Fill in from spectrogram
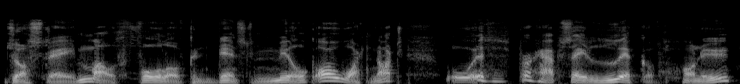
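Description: A man voicing a humble, earnest, slow-witted bear in a storybook, with a plodding manner. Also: deep voice, sing-song, a little mellow, slightly rough, no echo, voice pushed down, full character voice. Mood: dreamy, wistful. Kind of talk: storybook character reading.

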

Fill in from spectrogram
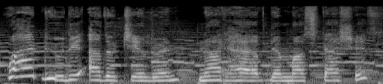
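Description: Little child doll , played by a man, plaintive and slow, for a toy skit over playful kids' music. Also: high voice, animated. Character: odd little child doll questioning and explaining to mommy.

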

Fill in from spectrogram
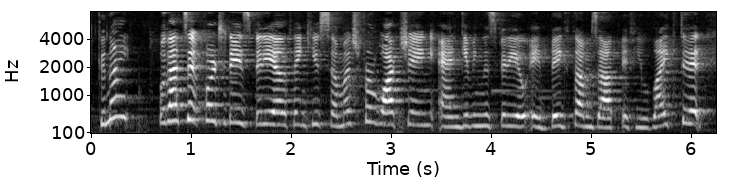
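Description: Upbeat young woman chatting in her vlog, crisp bright voice, kinda high, soft music under it. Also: fairly even intonation, a little fast. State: pregnant. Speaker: vlogger host. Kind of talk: cheerful vlog talk and voice-over narration.

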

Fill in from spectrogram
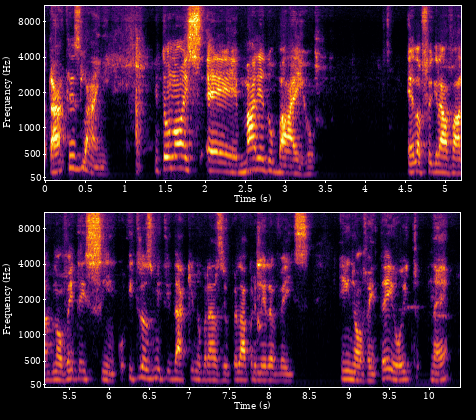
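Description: A man's voice: fairly high pitch, slight background noise. A man with a Brazilian accent giving an informal online lecture, chatty and addressing viewers by name. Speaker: guest lecturer.

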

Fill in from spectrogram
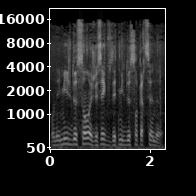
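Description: Surrounded by trees and bushes, a vlogger in his thirties holds his phone at arm's length and rambles very fast to his followers in slangy, casual speech despite being in pain. His voice is mid-range with a dark tone, and the noisy outdoor recording carries background ambience.

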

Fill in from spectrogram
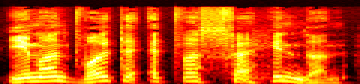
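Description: A male narrator voicing a calm, superior detective in an audiobook, slow and measured with a husky tone. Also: on the high side, dry recording, clean studio sound, heavily acted.

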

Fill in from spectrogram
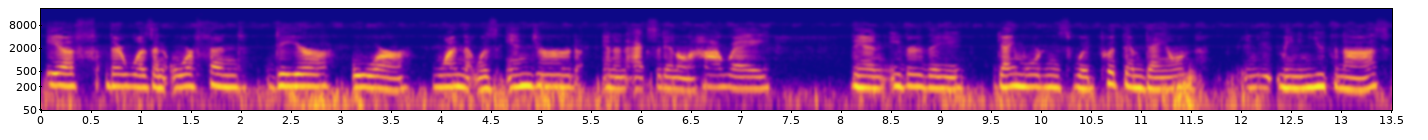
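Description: Middle-aged woman, wildlife rehabber, patient step-by-step explainer, camera a few feet off outdoors, clear background noise. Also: mid-range voice, little pitch movement, slow. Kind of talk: casual outdoor interview. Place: outdoors by a metal barn wall.

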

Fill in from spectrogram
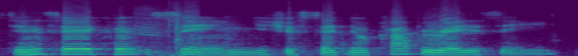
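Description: A man's voice: mid-range voice, steady tone, a little slow, poor audio. A man playing a co-op game, bantering and teasing in a contrary, joking way. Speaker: gamer. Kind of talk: co-op gameplay chat.

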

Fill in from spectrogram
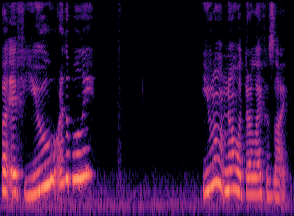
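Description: A woman's voice: high-pitched, big pitch swings, slow, mellow. A woman vlogging to her channel in a rambling, earnest way, full of hesitant restarts. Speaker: YouTuber. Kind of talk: casual vlog monologue.

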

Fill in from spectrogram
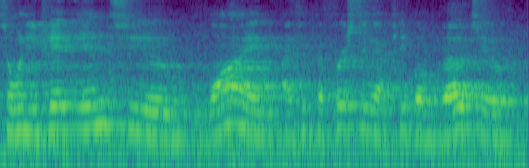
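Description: Mellow-voiced guy from LA chatting on a panel, far off and echoey. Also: a little high, normal speed, a little hiss or hum. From Los Angeles. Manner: chatty, self-deprecating, repeats words. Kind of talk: panel discussion.

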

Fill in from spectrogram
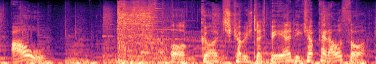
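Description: Young man, gameplay commentary, high-pitched, very animated, slangy and excitable, game music behind. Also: normal speed. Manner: excitable, slangy, laughs often, yelps at hits. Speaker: gaming YouTuber.

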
